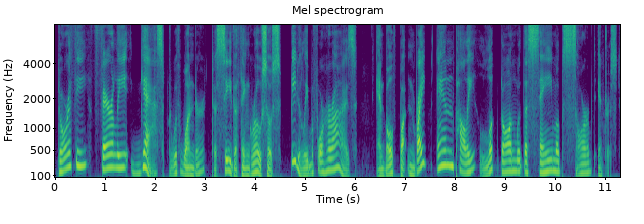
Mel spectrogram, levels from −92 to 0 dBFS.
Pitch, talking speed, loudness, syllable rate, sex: 140 Hz, 150 wpm, -20 LUFS, 4.3 syllables/s, male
